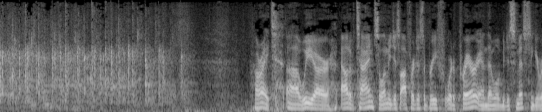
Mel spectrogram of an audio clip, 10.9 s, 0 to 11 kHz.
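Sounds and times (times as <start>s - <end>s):
room full of people applauding: 0.0s - 4.0s
speech: 5.1s - 10.8s.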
